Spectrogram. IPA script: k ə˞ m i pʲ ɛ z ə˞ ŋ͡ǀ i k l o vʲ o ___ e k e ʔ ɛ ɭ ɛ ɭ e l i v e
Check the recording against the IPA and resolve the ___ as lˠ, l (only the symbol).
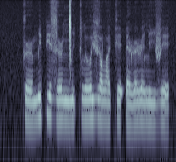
lˠ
